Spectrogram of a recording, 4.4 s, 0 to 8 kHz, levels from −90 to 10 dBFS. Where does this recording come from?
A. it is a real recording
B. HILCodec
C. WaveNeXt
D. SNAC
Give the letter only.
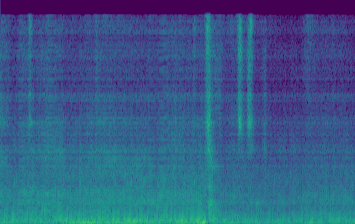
C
